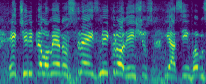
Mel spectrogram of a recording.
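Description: A man speaks in a raised, projected voice at a moderate pace with ordinary pitch variation. The sound is dry with no echo, with light background noise. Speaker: surf report host. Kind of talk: surf report commentary. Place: beach. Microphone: phone near.

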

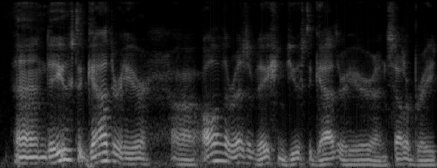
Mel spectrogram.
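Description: The man's tone is dark and mellow, somewhat breathy. He speaks at a fairly slow pace. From Green Lake, Saskatchewan; Saskatchewan, Canada. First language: Cree. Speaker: village mayor. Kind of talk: interview about local history. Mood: reflective, recalling the past. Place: home room. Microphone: lapel.

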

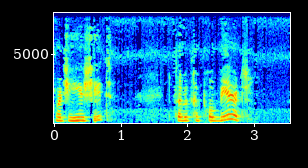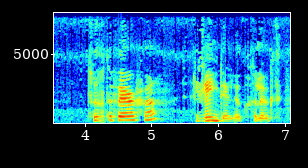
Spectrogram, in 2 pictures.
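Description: A bright, sharp tone at a very slow pace, with long, frequent pauses and ordinary pitch variation. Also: woman, high pitch for a woman. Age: 20s. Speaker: vlogger. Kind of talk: casual vlog monologue. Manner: halting.

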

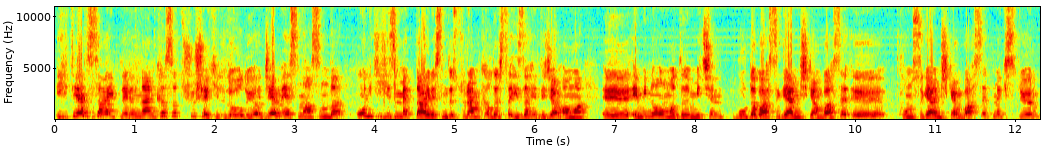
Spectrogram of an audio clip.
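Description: High-pitched woman at a moderate pace, with fairly even intonation and hardly any pauses. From Hatay, southern Turkey. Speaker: university student presenter; presenter. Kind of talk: conference paper presentation. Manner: formal. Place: meeting room. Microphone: camera far.

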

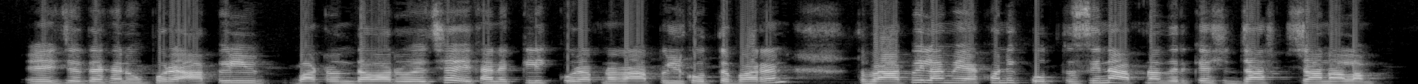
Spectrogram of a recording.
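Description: The delivery is flat and monotone with very even loudness, heard in a dry, close sound with no echo. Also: woman, high pitch for a woman. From Bangladesh, Panchagarh district. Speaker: YouTube tech tutorial creator. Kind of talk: screen-recording tutorial.

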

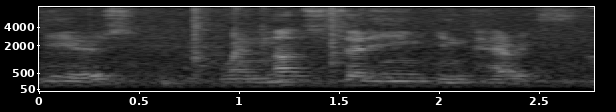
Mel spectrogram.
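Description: A man talks at a fairly slow pace, with noticeable background noise present. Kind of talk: formal ceremonial speech. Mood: warm, lightly humorous. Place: hall. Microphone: camera far.

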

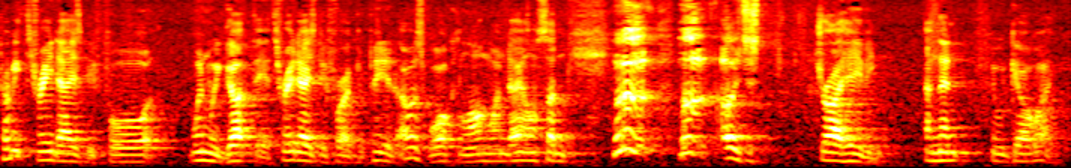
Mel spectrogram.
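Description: Over light background noise, a man with an American accent talks very fast at a fairly high pitch. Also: fairly even intonation. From Australia. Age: 50s. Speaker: horse trainer. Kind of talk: casual chat. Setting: live stream. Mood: reflective, open. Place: home room. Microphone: webcam.

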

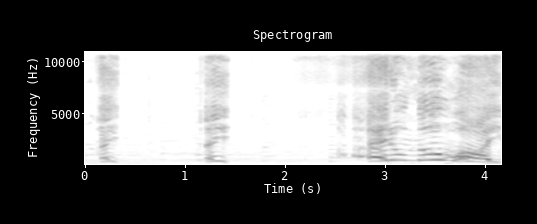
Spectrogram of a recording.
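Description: The speaker uses a put-on character voice. Faint music sits in the background. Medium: dub. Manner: emotional, hesitant.

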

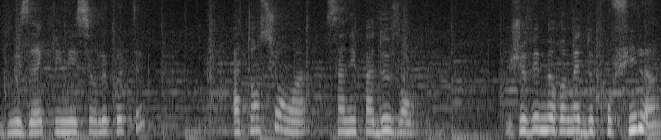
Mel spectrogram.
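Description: Clear music plays in the background as a woman with a high pitch talks at a fairly slow pace with fairly even intonation. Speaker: pilates instructor. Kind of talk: exercise class instruction. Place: home room.

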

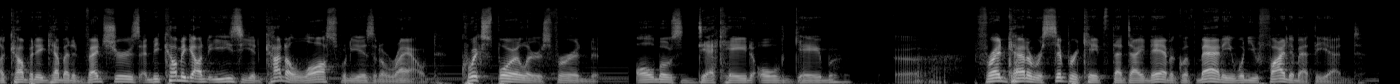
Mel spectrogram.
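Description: Over music in the background, a man with a fairly low voice lets his pitch swing very widely. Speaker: video game reviewer. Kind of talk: video essay narration. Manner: casual.

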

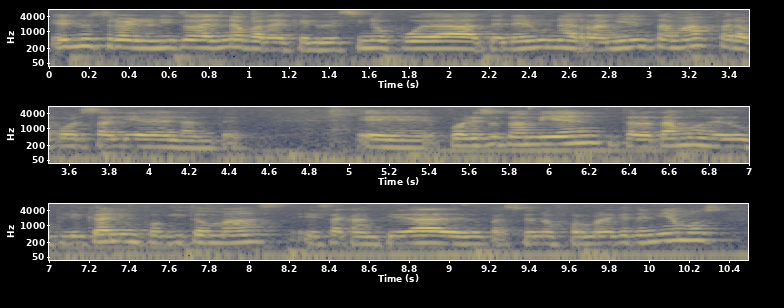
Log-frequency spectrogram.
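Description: A woman with a Rioplatense accent speaks at a very fast pace and with fairly even intonation, with audible room echo and light background noise. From Argentina, Buenos Aires province (Florencio Varela). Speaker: municipal culture official. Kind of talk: TV interview. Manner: hesitant, many fillers. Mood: earnest, committed. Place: studio.

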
